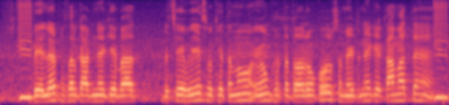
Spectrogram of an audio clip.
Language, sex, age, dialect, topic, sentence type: Hindi, male, 18-24, Awadhi Bundeli, agriculture, statement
